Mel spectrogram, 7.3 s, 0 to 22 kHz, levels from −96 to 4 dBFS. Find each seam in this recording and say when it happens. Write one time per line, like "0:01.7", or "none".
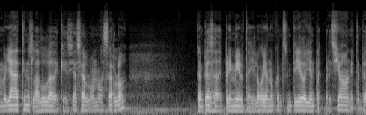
0:01.4
0:04.0
0:05.7
0:06.4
